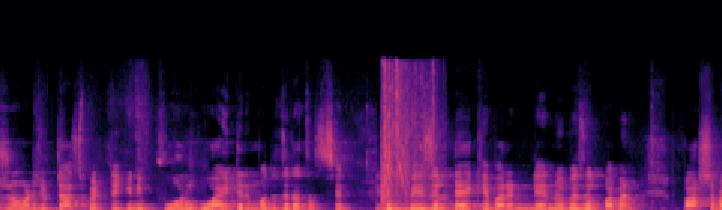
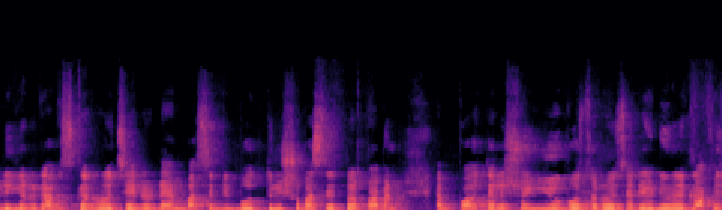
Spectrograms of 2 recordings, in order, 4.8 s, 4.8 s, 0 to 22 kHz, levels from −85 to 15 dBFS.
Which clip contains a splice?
first; 1 cut; at 2.5 s

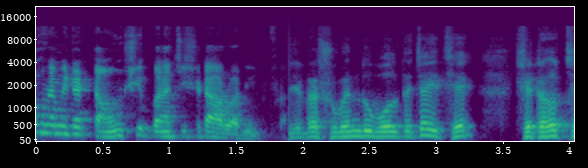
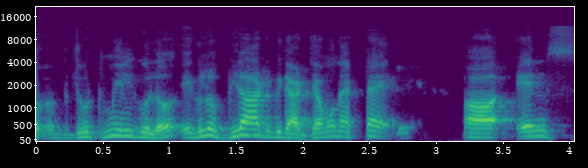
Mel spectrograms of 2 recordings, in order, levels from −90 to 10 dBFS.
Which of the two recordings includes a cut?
first; 1 cut; at 1.9 s

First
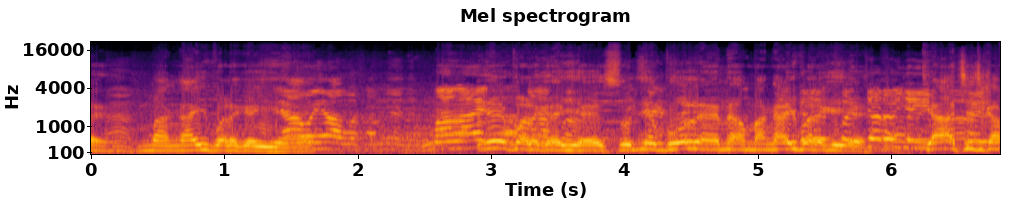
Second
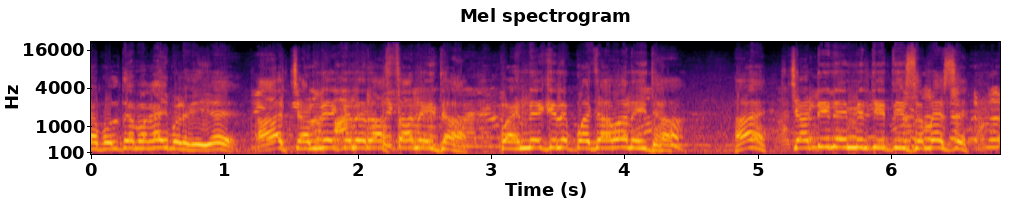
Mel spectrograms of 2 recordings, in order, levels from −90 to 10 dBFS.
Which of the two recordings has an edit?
second; 1 cut; at 1.2 s

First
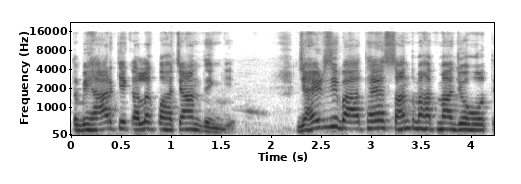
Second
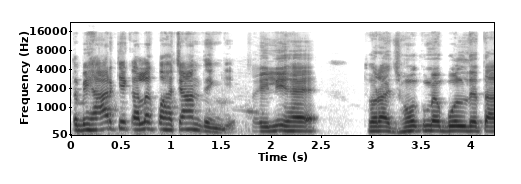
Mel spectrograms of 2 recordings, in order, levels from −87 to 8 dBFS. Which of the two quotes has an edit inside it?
second; 1 cut; at 1.9 s

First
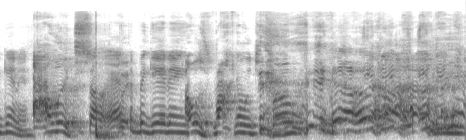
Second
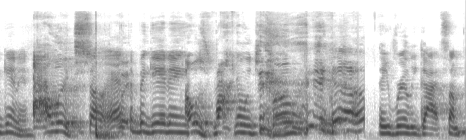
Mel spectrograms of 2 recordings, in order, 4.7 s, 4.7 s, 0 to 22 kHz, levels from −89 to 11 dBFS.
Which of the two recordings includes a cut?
second; 1 cut; at 3.6 s

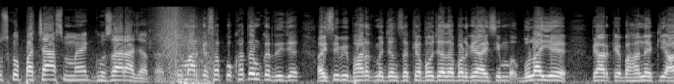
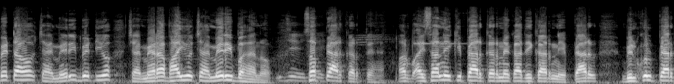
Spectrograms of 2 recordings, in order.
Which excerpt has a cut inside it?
first; 1 cut; at 1.8 s

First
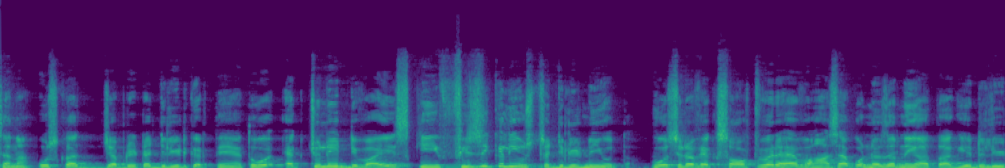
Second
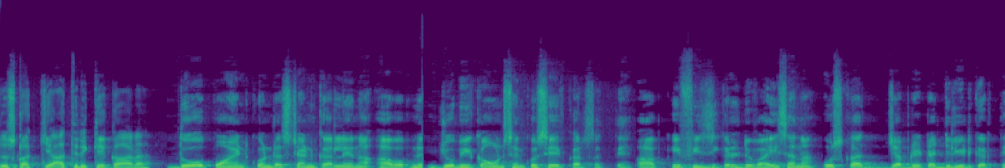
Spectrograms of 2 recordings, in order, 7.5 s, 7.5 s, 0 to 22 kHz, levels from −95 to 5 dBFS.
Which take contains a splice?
second; 2 cuts; at 1.2 s, 4.7 s

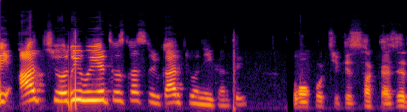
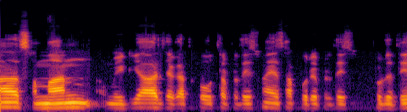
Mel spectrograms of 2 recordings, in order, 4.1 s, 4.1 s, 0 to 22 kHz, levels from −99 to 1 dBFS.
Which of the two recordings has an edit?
first; 1 cut; at 3.0 s

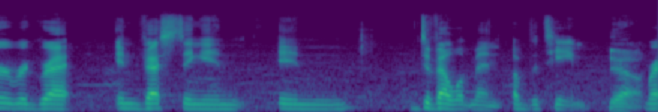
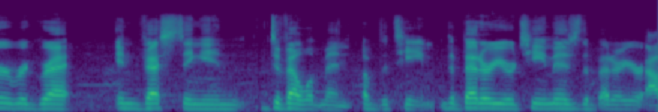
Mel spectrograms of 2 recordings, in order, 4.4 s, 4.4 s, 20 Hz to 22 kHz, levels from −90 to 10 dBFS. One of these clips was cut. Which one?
second; 2 cuts; at 1.6 s, 2.9 s

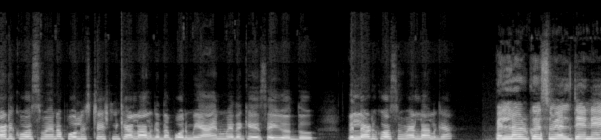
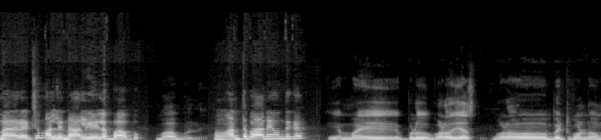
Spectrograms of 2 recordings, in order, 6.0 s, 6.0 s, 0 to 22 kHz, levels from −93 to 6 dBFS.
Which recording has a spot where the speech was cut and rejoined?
second; 2 cuts; at 3.2 s, 4.8 s

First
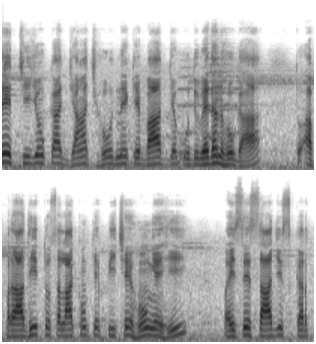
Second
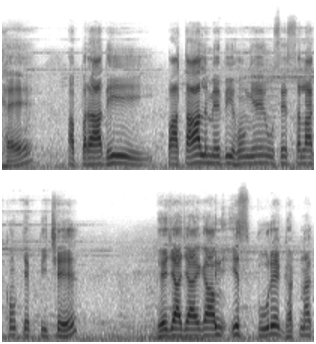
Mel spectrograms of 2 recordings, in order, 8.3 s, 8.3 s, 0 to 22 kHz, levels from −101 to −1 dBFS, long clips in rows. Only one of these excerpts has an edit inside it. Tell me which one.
second; 1 cut; at 7.0 s

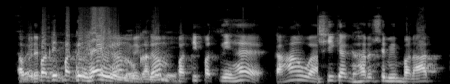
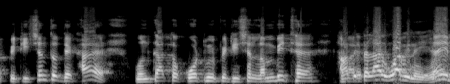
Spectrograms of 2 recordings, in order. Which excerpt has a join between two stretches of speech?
first; 1 cut; at 3.2 s

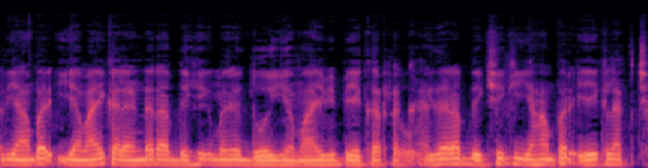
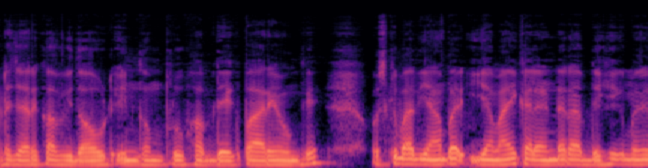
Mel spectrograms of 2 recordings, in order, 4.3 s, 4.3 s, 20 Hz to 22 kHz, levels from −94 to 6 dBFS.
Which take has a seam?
first; 1 cut; at 2.8 s

